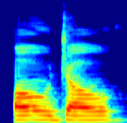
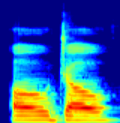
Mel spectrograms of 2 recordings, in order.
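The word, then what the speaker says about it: 欧洲: Donc l'Europe en chinois ça se dit ōu zhōu ōu zhōu ōu zhōu Donc ici deux fois le premier ton.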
